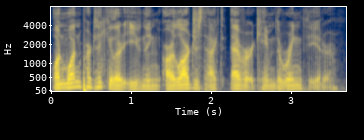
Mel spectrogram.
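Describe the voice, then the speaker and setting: A man's voice: on the low side, lively intonation, a little fast, vocal fry, no echo. A man playing a former usher, reflectively narrating his story in scripted first person.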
